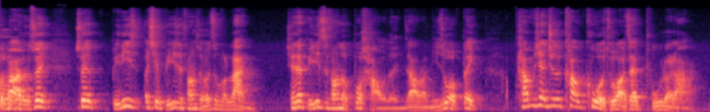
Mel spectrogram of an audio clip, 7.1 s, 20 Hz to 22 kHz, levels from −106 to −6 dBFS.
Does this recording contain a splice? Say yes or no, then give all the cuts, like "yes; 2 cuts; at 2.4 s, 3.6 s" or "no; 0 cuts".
yes; 1 cut; at 5.1 s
